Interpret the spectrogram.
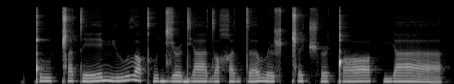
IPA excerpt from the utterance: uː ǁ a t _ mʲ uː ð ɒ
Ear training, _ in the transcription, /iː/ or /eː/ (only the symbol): eː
